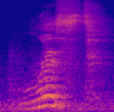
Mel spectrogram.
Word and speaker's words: wrist: Wrist. We don't pronounce W.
